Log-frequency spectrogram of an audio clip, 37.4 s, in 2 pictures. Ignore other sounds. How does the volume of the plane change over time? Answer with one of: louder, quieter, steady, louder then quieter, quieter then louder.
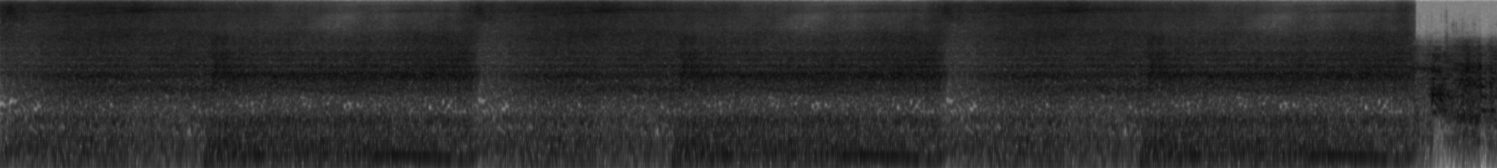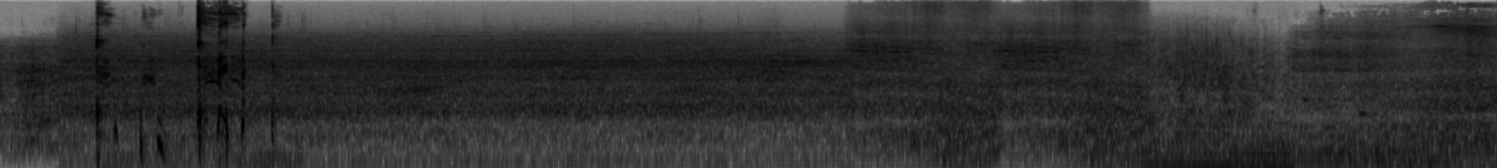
steady.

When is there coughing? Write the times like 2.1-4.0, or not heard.
19.9-22.6.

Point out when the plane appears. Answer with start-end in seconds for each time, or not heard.
0.0-37.3.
